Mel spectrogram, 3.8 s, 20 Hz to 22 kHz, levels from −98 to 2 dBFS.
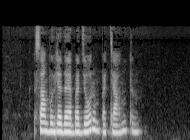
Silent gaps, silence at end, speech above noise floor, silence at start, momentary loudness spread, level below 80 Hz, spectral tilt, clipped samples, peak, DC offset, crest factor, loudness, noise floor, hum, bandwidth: none; 1 s; 51 dB; 0.65 s; 14 LU; -60 dBFS; -6.5 dB/octave; under 0.1%; 0 dBFS; under 0.1%; 18 dB; -16 LUFS; -66 dBFS; none; 11.5 kHz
